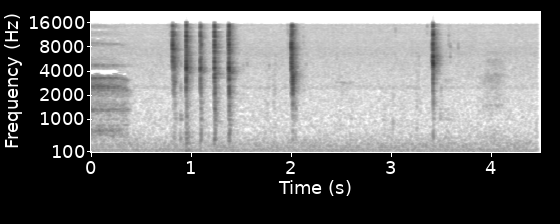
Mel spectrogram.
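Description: A person tasting a dark cream soda: a brief sip at the very start, then a quick run of small lip-smacking clicks about a second in and two more single clicks later, as the taste is worked over.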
